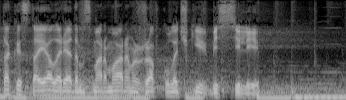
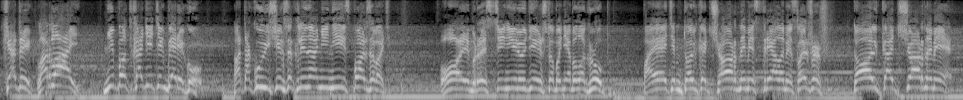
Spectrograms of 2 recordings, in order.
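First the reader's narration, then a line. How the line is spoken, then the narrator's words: Urgent yelling. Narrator (Russian): заорал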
